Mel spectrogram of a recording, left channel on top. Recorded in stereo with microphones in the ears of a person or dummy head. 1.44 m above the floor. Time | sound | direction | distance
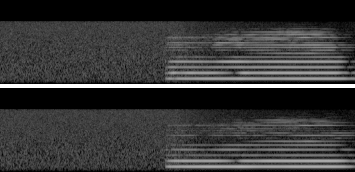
1.6 | a violin | 25° left (ahead or behind) | 3.5 m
